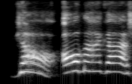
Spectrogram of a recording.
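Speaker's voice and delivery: high, loud, hollered yell. Telling how a friend stormed off and yelled to the group, retelling a yell. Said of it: "yells to the group".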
